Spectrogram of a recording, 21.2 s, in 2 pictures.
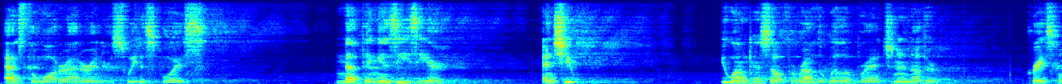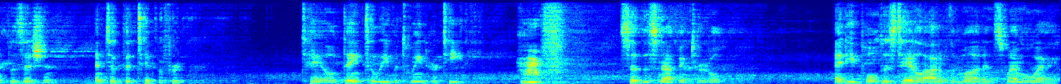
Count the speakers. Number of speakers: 1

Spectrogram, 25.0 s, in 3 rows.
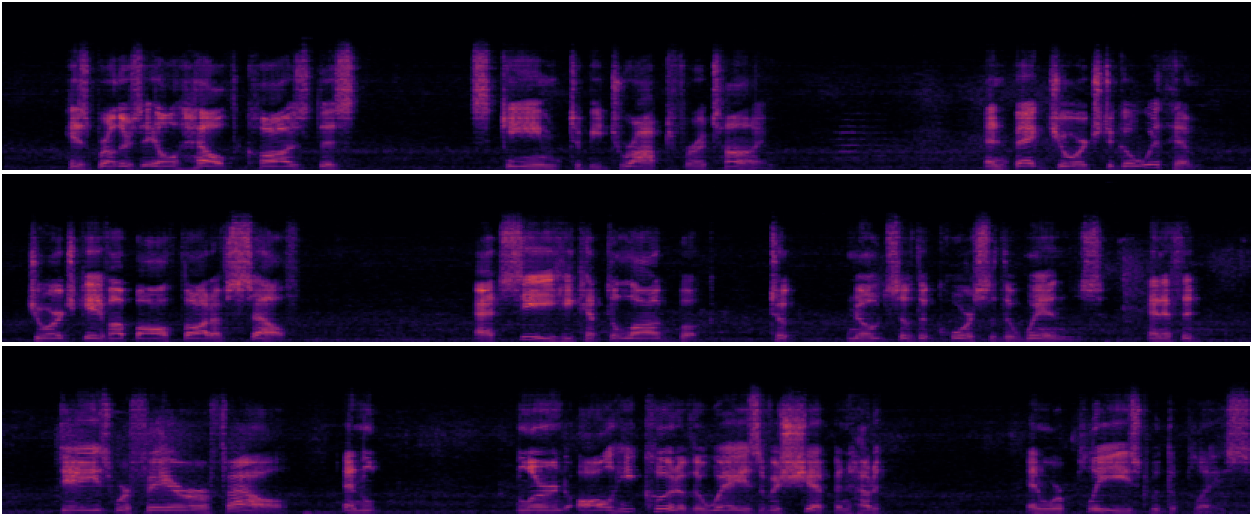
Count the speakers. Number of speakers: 1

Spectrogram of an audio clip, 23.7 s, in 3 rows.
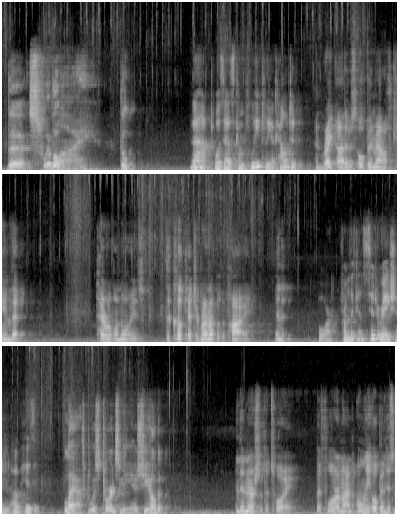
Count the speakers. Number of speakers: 3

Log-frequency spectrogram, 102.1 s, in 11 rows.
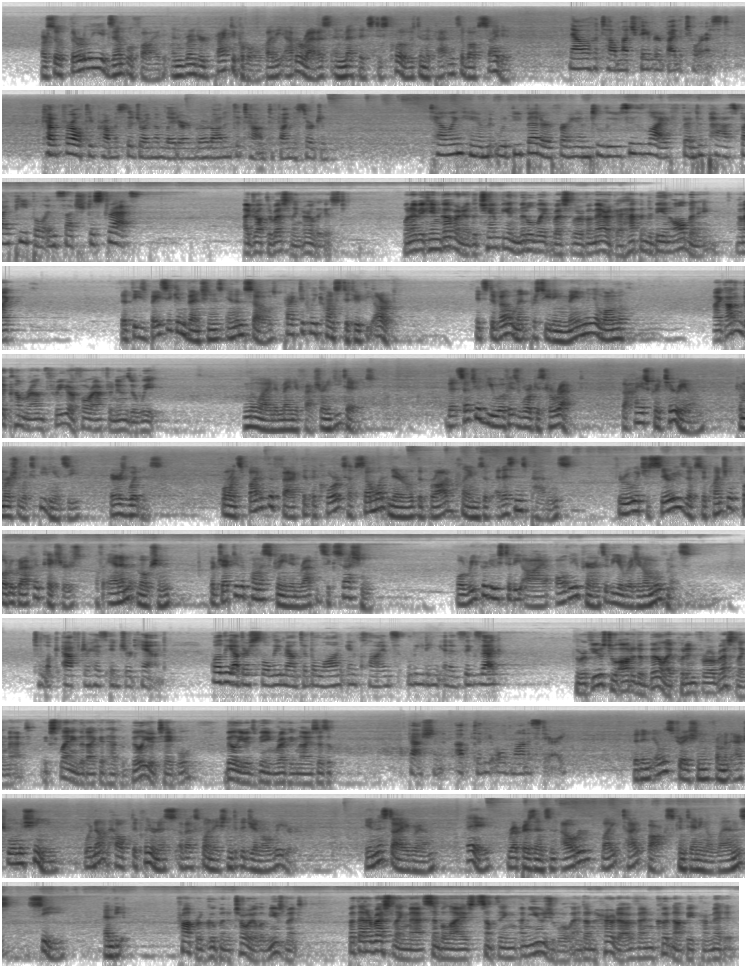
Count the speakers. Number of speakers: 4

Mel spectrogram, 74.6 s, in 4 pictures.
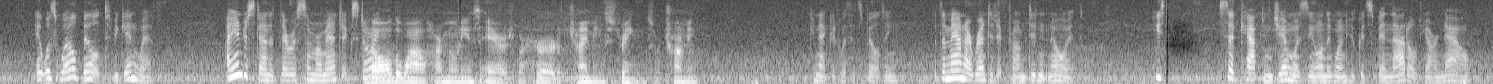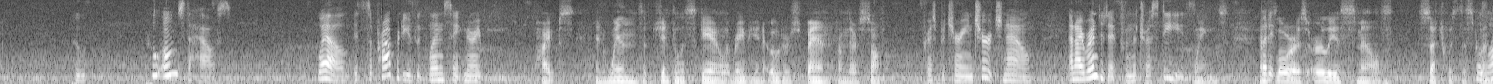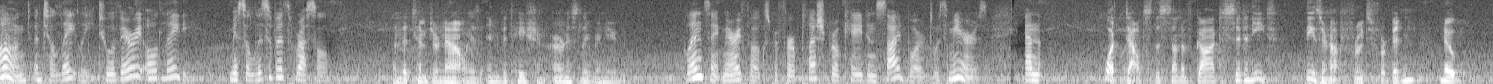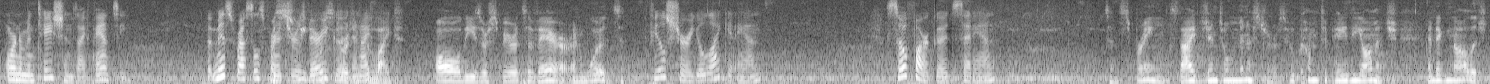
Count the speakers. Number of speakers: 2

